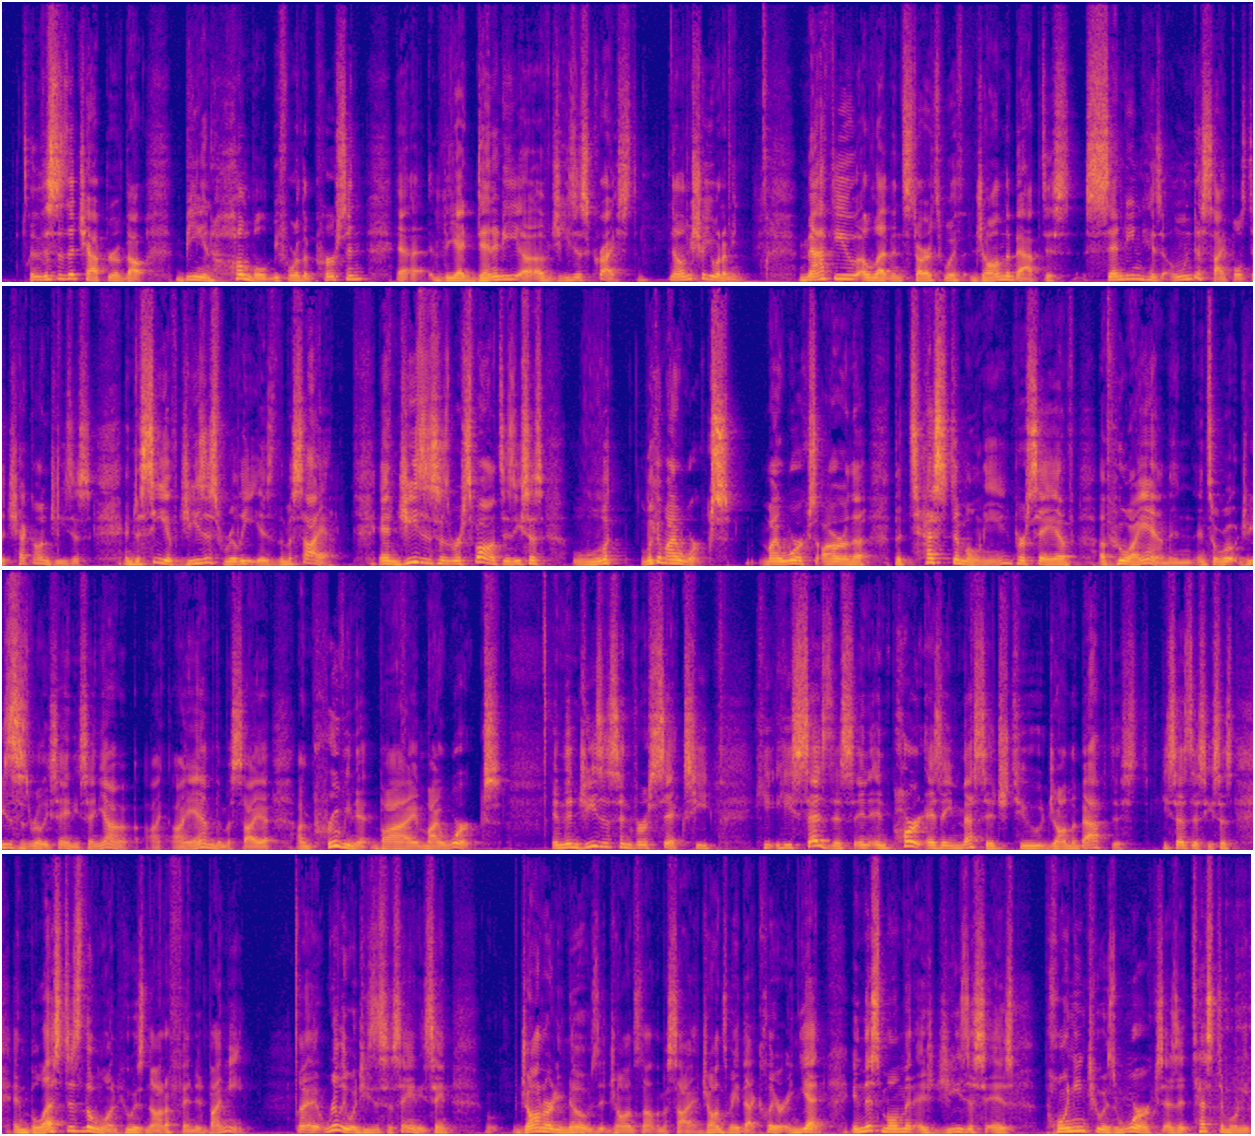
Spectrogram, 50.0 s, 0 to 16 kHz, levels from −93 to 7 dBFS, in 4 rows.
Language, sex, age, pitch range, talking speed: English, male, 30-49, 120-165 Hz, 200 wpm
